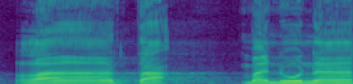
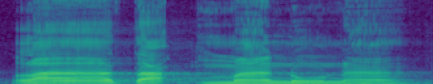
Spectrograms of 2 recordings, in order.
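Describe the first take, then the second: First: The vowel is clipped short and quick. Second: The phrase is recited at normal, unhurried speed. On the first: "kemudian dibaca cepat" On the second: "kalau dibaca biasa"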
